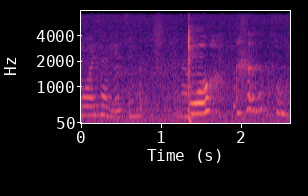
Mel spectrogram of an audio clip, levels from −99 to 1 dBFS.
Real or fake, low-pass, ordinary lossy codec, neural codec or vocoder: fake; 7.2 kHz; MP3, 48 kbps; vocoder, 24 kHz, 100 mel bands, Vocos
